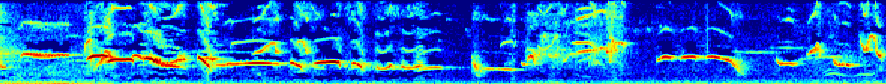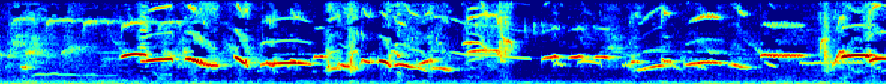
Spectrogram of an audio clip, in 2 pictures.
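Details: Continuous oriental magpie-robin song of quick, varied whistles, trills and chattering chips, rising and falling in loudness, with a low hum behind.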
